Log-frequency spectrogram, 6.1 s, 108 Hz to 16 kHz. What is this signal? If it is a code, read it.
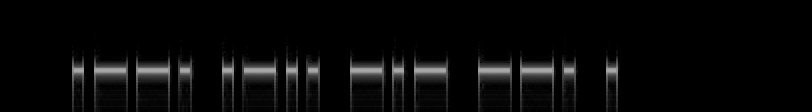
Morse code, heard as a keyed tone, about 15 wpm, 700 Hz. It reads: PLKGE
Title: Code Groups - 5 Letters - 15wpm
